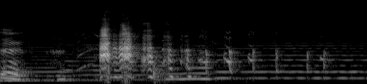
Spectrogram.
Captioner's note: laughing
